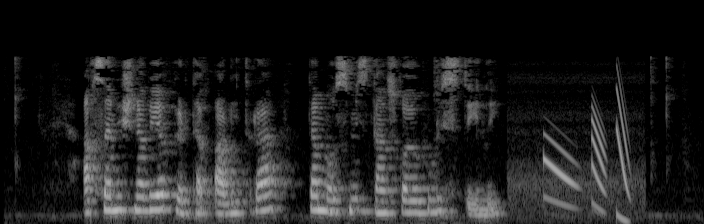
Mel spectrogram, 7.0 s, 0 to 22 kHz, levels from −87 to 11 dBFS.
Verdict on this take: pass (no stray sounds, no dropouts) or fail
fail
